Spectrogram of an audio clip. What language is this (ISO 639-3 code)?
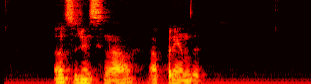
por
